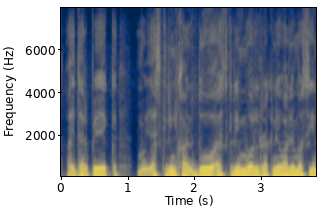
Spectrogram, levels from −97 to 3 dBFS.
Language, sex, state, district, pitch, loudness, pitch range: Hindi, male, Jharkhand, Ranchi, 160 Hz, -12 LUFS, 155-165 Hz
